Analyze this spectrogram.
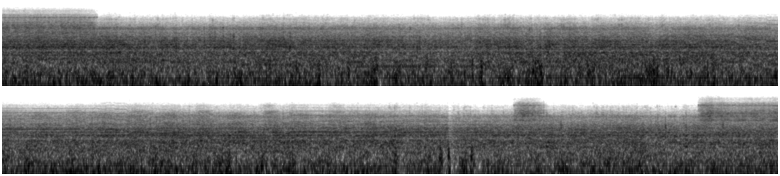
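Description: Wind rushes loudly past a road cyclist's ears.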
